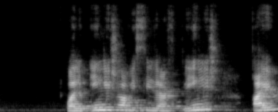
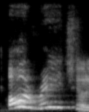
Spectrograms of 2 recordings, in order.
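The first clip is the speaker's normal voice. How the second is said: much higher and louder, thrilled to see her; light up at a familiar name; delighted greeting; 11 semitones higher, 6 dB louder than usual. Real, not acted. Greeting a viewer with surprise.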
